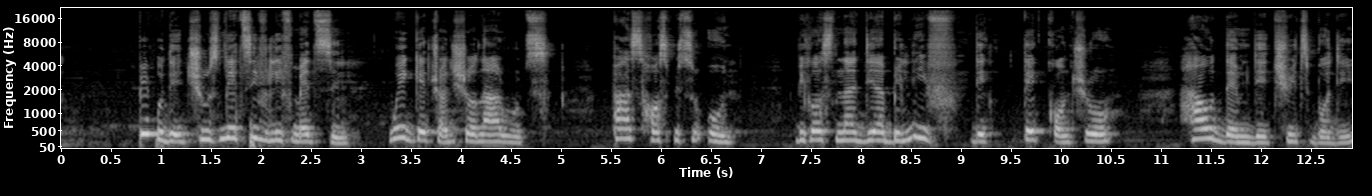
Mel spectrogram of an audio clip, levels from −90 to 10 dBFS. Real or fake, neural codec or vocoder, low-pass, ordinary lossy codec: real; none; none; none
